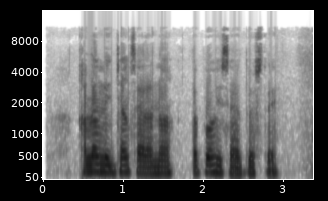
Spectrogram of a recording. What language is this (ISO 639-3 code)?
pus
